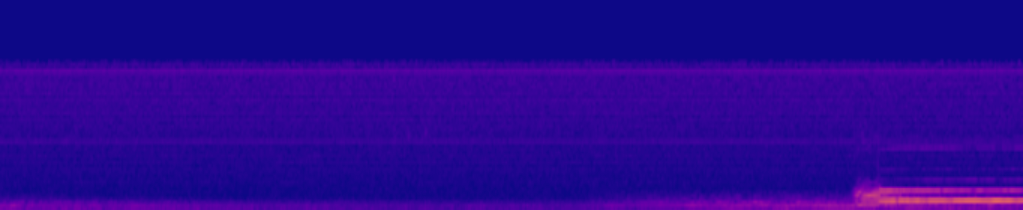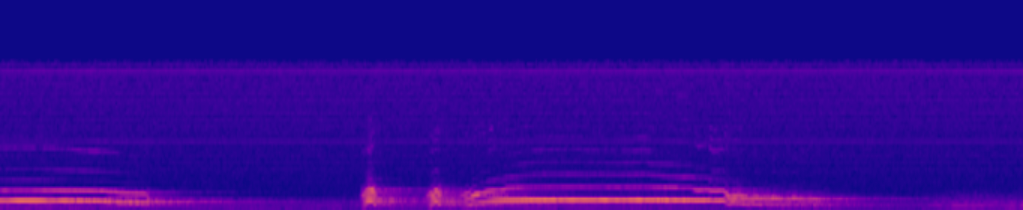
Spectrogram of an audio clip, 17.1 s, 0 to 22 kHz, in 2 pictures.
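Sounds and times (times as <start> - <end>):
coyotes howling: 7.1 - 10.7, 11.5 - 16.1
coyote yips: 11.6 - 15.6.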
